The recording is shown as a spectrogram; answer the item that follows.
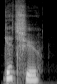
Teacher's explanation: The t and y sounds together become ch.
